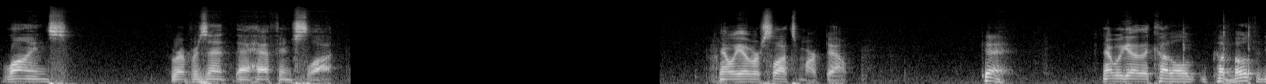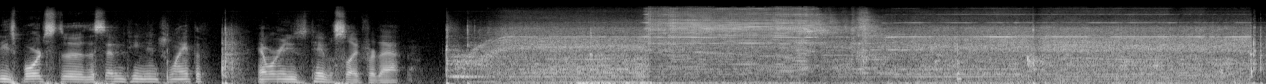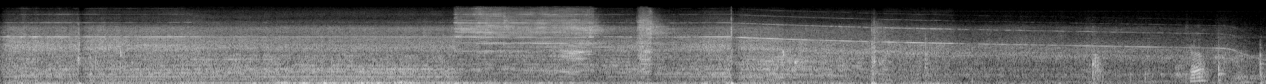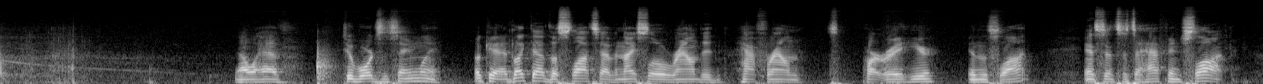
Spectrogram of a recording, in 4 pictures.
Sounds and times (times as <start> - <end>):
Sawing: 17.1 - 39.5
Wood: 17.1 - 39.6.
